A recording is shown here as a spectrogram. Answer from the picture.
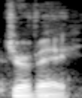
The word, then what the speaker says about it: Gervais: Did I pronounce it pretty good? – Yeah. – Yeah? – You're good. – Yeah? – Yeah. – For sure? – Gervais. Yeah.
